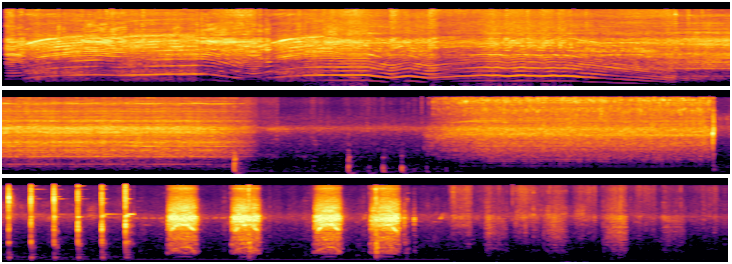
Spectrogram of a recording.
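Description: Handheld electric wood planer running as it is pushed along a plank, its motor pitch dipping and rising with the cut for the first half. A few wooden knocks follow, then a power tool started in a string of short bursts and a few longer runs near the end.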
